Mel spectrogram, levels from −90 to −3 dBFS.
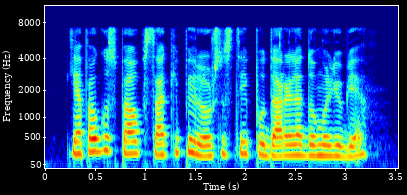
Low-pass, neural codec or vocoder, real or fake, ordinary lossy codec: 7.2 kHz; none; real; none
